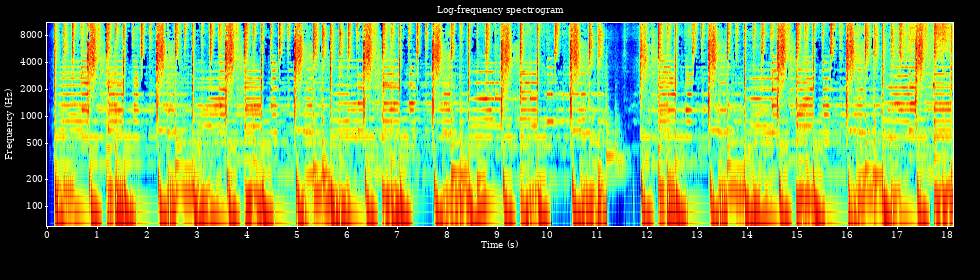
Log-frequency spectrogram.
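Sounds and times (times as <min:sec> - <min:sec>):
instrumental music: 0:00.0 - 0:18.1.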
